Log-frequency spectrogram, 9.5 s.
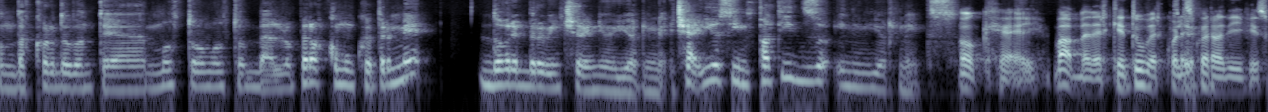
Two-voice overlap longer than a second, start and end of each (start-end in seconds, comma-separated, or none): none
